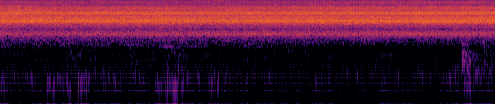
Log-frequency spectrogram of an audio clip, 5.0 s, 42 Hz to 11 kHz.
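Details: Countryside cicada chorus from a wooded area in Sakon Nakhon, Thailand, filmed with a GoPro Hero 9 action camera: an unbroken high, hissing buzz holding steady throughout over a faint low rumble.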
